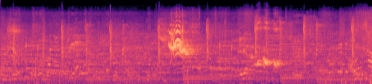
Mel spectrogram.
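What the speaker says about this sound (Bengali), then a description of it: "আসলে এগুলো পাখির ডাক" Birds call loudly at the Padmaja Naidu Himalayan Zoological Park in Darjeeling, with shrill, child-like cries rising in brief bursts over a constant murmur of voices and crowd noise.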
